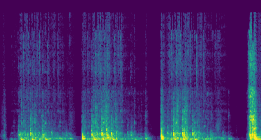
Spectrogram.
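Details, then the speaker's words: Old Briggs and Stratton generator with new carburetor, choke on, cold windy day: three recoil pulls with short cranking chug, one pop then nothing; fires once but won't catch, cause unknown. "we got nothing apart from a pop why is it not going"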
